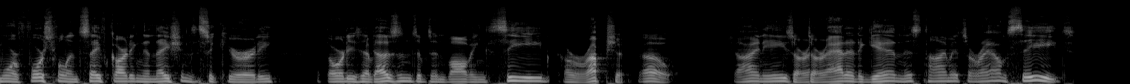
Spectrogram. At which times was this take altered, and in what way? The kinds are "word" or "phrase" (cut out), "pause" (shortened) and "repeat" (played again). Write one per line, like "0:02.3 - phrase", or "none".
0:02.0 - word
0:03.7 - word
0:04.3 - word
0:05.5 - word
0:06.3 - pause
0:08.1 - repeat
